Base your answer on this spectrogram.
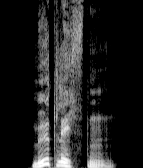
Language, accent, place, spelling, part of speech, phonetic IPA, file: German, Germany, Berlin, möglichsten, adjective, [ˈmøːklɪçstn̩], De-möglichsten.ogg
- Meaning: 1. superlative degree of möglich 2. inflection of möglich: strong genitive masculine/neuter singular superlative degree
